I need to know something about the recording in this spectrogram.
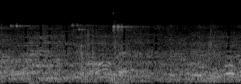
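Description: Futsal ball being kicked and bouncing on a sports-hall floor, with short knocks and brief high squeaks among echoing shouts and chatter from players and spectators.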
